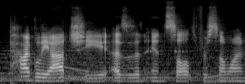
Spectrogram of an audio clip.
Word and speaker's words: Pagliacci: Vero says, you don't pronounce the G in Pagliacci.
